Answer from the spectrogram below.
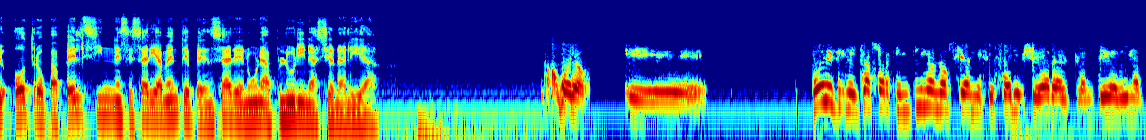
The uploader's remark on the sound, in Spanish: Entrevista telefónica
